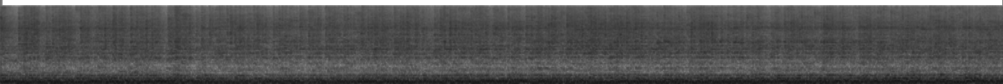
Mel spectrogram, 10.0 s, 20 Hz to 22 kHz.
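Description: Turbocharged V8 engine of a Volvo wagon running loud and steady, with no clear revs.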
